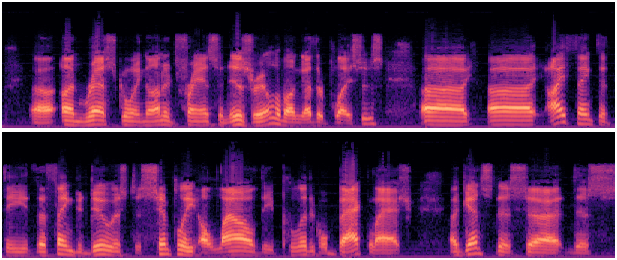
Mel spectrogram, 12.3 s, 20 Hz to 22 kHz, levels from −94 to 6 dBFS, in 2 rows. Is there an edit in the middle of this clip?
yes; 1 cut; at 4.7 s

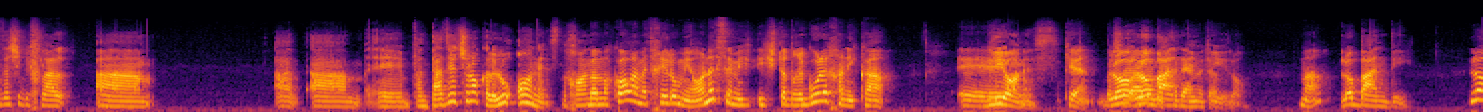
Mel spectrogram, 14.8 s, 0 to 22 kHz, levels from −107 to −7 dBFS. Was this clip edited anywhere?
no; 0 cuts

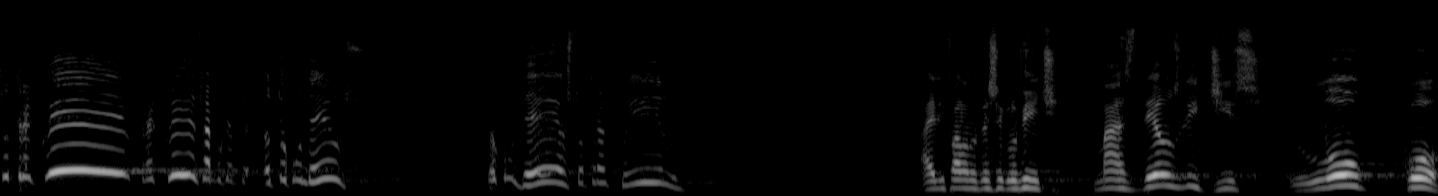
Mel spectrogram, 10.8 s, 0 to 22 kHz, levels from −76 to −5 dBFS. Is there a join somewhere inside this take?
no; 0 cuts

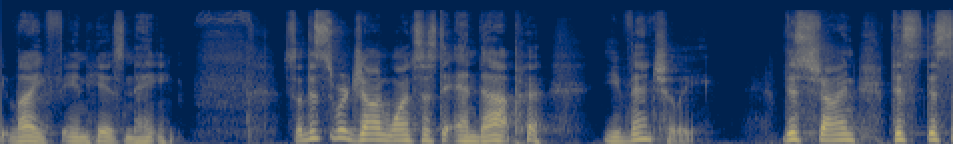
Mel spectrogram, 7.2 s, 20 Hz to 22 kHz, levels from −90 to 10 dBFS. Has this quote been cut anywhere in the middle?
yes; 1 cut; at 5.7 s

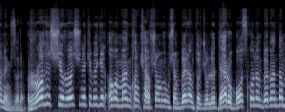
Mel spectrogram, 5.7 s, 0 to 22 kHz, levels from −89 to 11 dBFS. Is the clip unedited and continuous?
no; 1 cut; at 4.3 s

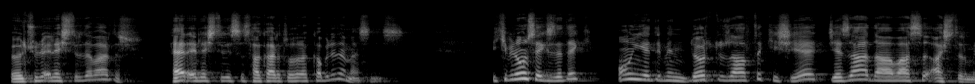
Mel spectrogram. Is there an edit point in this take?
no; 0 cuts

